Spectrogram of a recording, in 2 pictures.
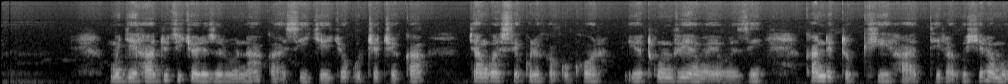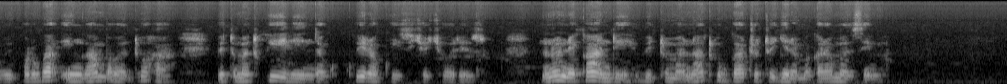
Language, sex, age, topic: Kinyarwanda, female, 25-35, education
